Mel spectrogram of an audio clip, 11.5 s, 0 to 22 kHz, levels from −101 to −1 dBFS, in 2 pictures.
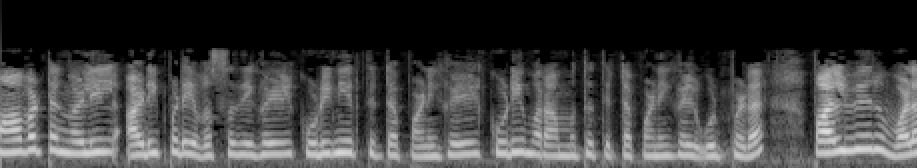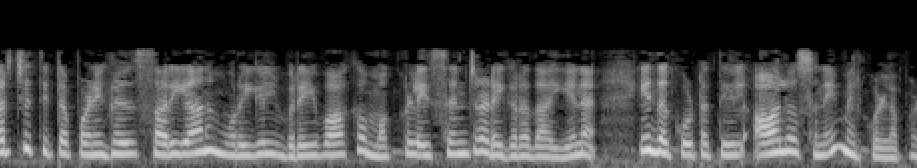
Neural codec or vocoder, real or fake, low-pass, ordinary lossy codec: none; real; 7.2 kHz; none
